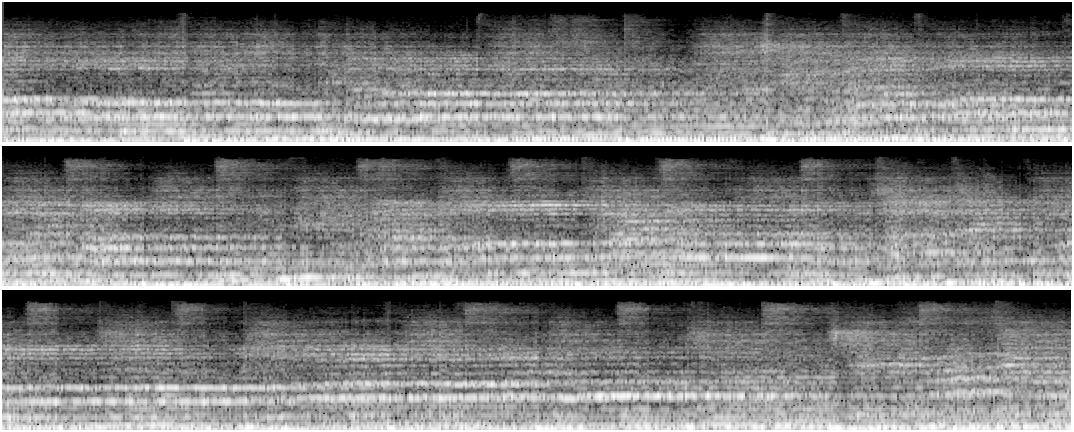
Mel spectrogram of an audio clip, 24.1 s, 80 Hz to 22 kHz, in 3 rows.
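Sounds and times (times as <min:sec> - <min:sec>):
worship band with singing: 0:00.0 - 0:24.0.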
